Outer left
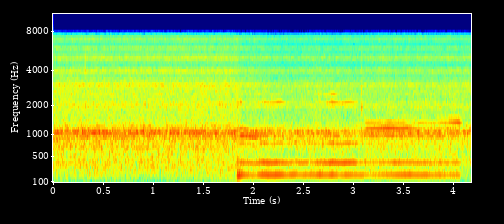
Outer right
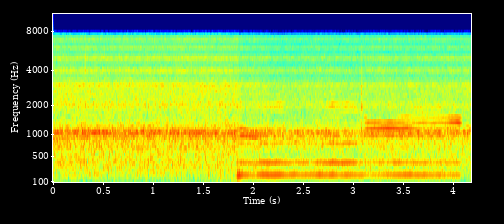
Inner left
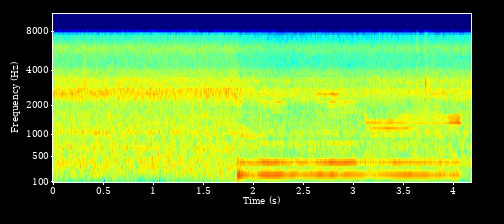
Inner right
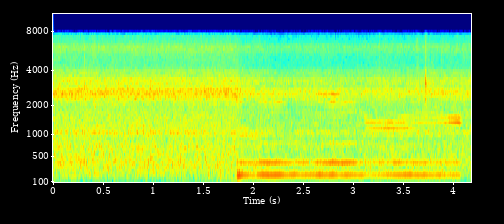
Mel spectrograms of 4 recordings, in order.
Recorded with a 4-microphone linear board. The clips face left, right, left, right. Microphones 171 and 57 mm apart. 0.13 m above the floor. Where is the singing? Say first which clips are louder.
Outer left 2 dB, inner left 1 dB; 10° left (ahead or behind).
